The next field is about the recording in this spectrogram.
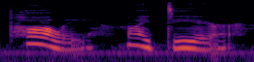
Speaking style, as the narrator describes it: he drawled with what seemed like infinite patience, the infinite patience of someone who's about to crack

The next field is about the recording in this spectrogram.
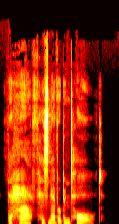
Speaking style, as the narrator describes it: she said

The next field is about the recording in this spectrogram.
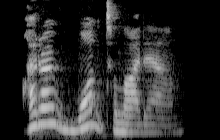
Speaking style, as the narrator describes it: Blair replied irritably

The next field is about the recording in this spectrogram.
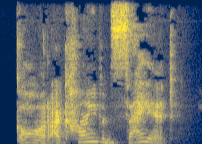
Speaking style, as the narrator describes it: he muttered, his voice loud in the stairwell

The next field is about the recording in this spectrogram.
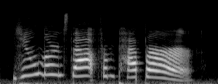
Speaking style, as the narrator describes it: yelled

